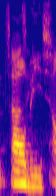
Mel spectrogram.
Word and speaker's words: Albies: It is pronounced. Did I get that one right? – Albies. Albies.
